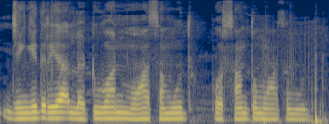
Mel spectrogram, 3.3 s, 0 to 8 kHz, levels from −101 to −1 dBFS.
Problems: none marked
